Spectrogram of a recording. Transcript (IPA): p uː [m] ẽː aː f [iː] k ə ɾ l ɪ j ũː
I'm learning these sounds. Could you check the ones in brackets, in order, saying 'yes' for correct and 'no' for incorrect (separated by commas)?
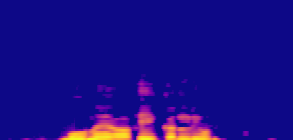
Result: yes, yes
